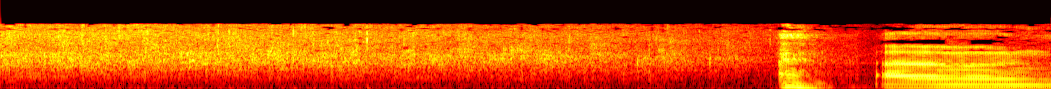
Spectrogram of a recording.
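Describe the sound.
A crowd claps steadily for several seconds, a dense patter of many hands, welcoming a man called up to share his testimony, before it gives way to a sharp burst of sound and then a voice taking over.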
